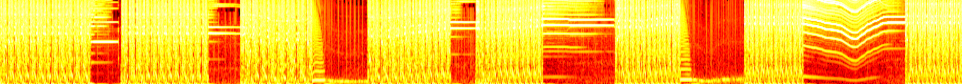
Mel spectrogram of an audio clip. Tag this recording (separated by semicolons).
core; just-plain-mental; glitch; rythmic-distortion; murderbreak; bending; coleco; experimental; circuit-bent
